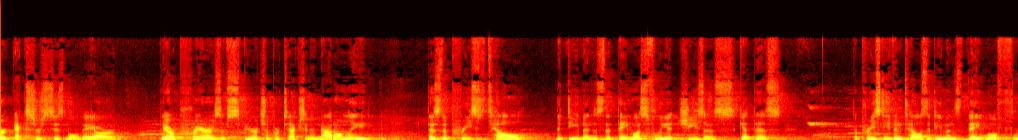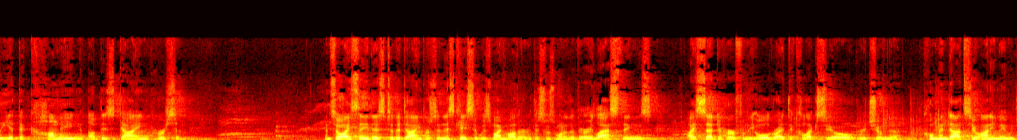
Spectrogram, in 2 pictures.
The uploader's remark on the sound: the funeral sermon I preached at my parents' parish at a Mass in English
